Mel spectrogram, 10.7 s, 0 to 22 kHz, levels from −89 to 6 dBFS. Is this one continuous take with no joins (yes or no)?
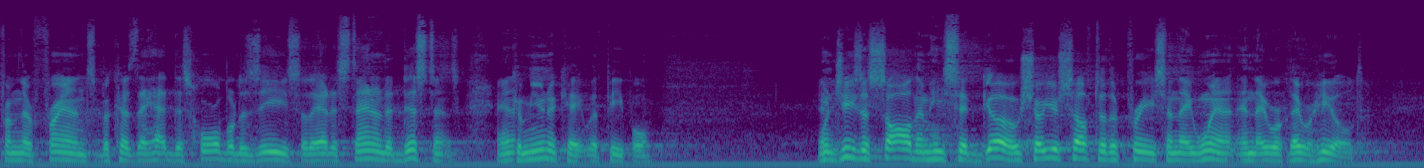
no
